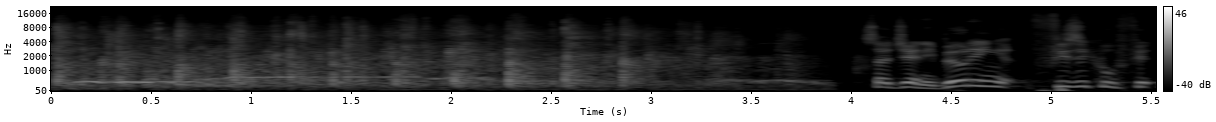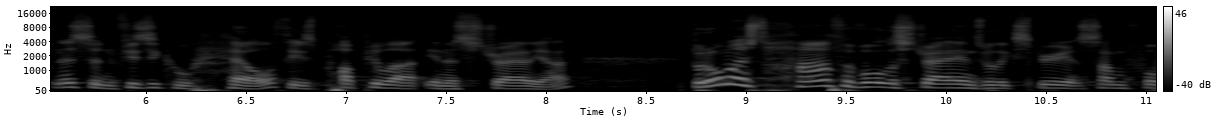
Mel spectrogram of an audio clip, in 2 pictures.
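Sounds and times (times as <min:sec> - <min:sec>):
audience applause: 0:00.0 - 0:04.1
speech: 0:04.1 - 0:11.0.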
